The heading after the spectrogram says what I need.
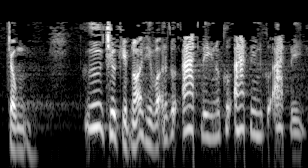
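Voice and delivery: normal talking voice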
